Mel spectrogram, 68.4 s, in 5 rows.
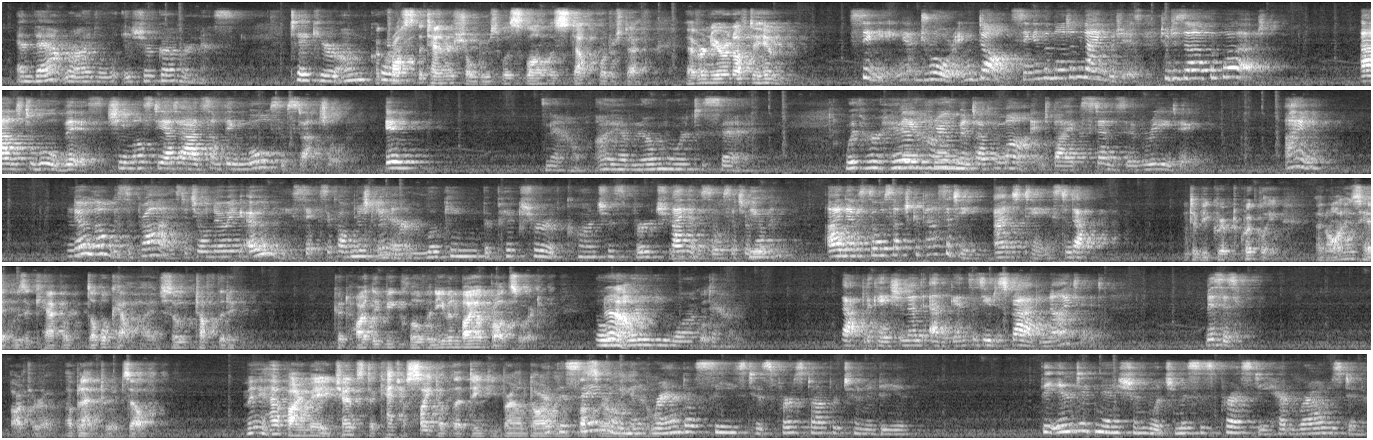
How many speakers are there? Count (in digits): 3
